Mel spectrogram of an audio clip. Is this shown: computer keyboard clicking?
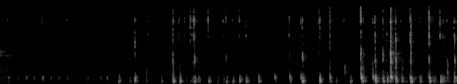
yes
